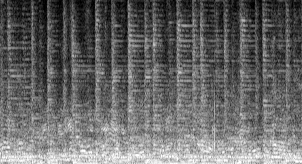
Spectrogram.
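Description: Live band music played in a pub, with plucked strings over held bass notes, apparently an instrumental passage.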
